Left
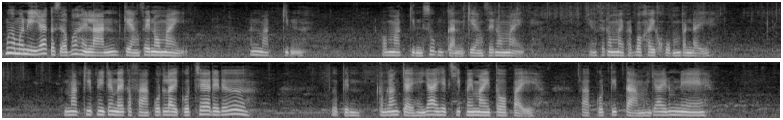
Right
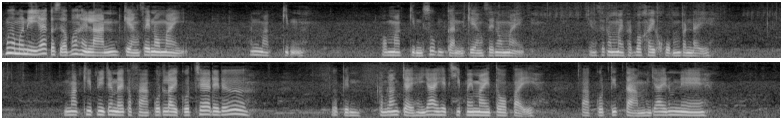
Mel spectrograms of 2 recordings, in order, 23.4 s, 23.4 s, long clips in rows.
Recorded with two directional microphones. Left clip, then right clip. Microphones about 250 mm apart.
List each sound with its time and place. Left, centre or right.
0.0 s speech: centre
5.6 s speech: centre
12.6 s speech: centre
16.6 s speech: centre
